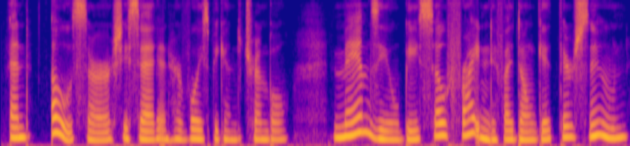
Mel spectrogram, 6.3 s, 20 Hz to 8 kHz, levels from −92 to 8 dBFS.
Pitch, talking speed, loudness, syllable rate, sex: 200 Hz, 200 wpm, -15 LUFS, 5.1 syllables/s, female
